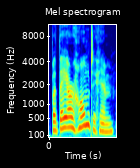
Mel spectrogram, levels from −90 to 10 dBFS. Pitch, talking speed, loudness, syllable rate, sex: 225 Hz, 265 wpm, -13 LUFS, 5.7 syllables/s, female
